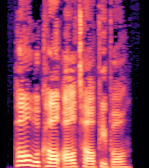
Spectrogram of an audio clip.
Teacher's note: the back of your tongue moves down, making a deeper sound. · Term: dark L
